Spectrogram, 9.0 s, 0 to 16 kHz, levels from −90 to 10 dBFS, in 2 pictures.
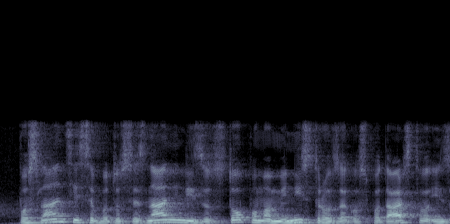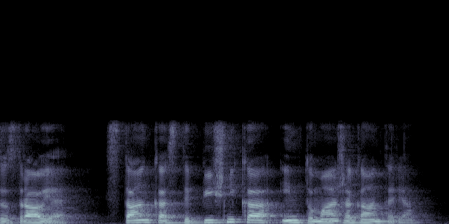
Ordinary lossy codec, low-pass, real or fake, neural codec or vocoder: none; 7.2 kHz; real; none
